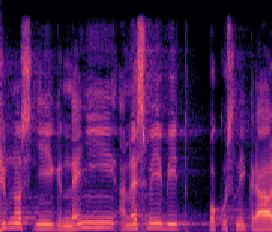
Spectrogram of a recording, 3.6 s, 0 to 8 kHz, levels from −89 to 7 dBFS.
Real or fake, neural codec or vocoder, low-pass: real; none; 7.2 kHz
